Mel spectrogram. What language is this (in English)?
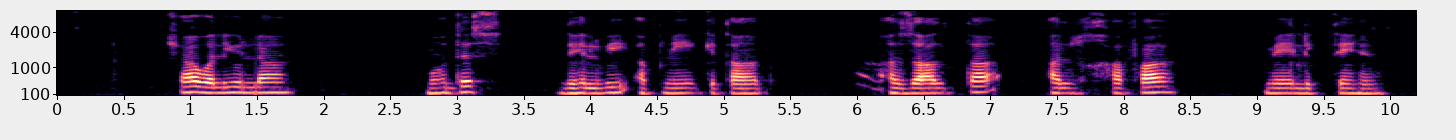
Urdu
